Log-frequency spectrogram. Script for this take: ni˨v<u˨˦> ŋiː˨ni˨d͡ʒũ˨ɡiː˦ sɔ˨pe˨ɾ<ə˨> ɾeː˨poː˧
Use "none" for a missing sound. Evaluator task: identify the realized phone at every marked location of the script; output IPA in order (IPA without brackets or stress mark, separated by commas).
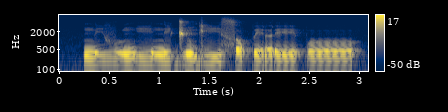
u˨, ə˨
